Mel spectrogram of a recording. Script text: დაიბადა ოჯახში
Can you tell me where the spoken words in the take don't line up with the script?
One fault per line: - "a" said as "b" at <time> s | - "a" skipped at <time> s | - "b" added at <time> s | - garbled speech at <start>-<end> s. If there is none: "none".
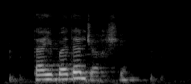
none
